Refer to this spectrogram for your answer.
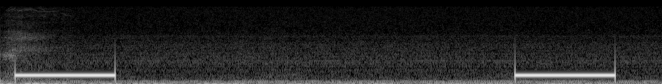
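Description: A phone ringback tone from an outgoing call placed in the evening: two steady one-second beeps at a single pitch, separated by a long pause of about four seconds, clear and fairly loud over faint line hiss.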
